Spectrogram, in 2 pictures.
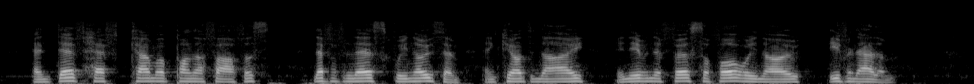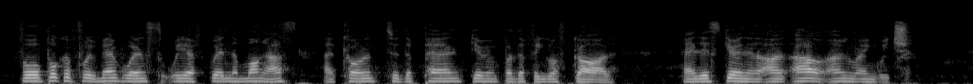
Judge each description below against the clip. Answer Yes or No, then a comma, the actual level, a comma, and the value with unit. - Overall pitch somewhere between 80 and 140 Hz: Yes, low, 135 Hz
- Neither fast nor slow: Yes, average, 170 wpm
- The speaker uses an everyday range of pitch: No, narrow, 1.8 semitones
